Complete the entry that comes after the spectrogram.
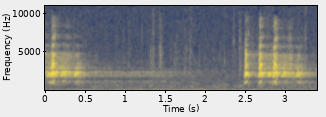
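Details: Common moorhen: a quick run of scratchy clucks at the start, a pause, then another stuttering burst of four or five notes; faint steady tone underneath.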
